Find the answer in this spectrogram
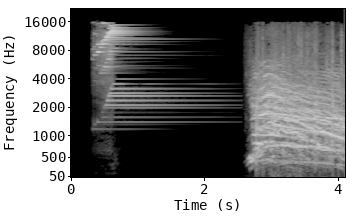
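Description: A bright chime with a quick rising sparkle rings out and fades away over about two seconds. Near the end a crowd of voices suddenly breaks into loud shouting and cheering.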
